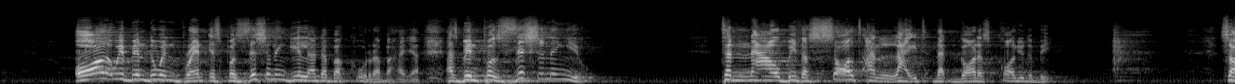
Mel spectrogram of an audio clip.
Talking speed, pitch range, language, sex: 145 wpm, 160-210 Hz, English, male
